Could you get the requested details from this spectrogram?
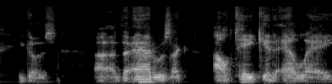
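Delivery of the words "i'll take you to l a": put-on Rhode Island accent. Recalling the Craigslist ad from a first manager, speaker does an old Rhode Island guy voice. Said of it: "I'm doing his voice now".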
